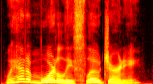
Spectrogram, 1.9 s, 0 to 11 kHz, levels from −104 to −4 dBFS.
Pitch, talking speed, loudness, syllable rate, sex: 225 Hz, 190 wpm, -18 LUFS, 5.4 syllables/s, female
